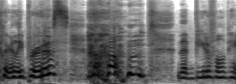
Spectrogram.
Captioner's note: laughing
